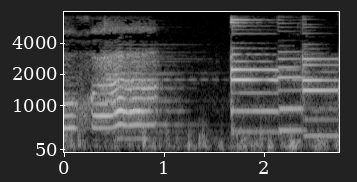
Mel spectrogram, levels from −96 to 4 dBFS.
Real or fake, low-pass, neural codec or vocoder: real; 7.2 kHz; none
